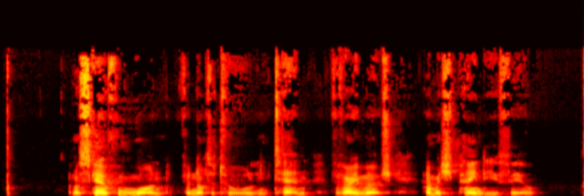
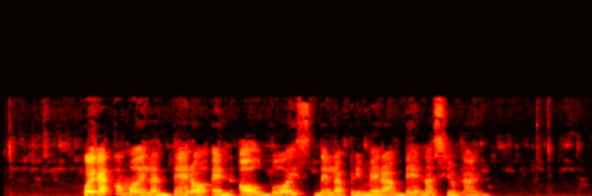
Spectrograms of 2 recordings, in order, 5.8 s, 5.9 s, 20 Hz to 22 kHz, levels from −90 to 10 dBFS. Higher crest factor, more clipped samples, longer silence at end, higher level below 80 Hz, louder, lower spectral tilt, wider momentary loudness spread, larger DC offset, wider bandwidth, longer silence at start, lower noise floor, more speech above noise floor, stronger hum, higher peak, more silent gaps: about the same, 20 dB vs 22 dB; neither; second, 0.5 s vs 1.05 s; second, -82 dBFS vs -70 dBFS; about the same, -21 LUFS vs -22 LUFS; second, 0 dB/octave vs -3 dB/octave; about the same, 14 LU vs 12 LU; neither; first, 17 kHz vs 11.5 kHz; second, 0.05 s vs 0.85 s; first, -67 dBFS vs -57 dBFS; first, 45 dB vs 34 dB; neither; about the same, -2 dBFS vs -2 dBFS; neither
